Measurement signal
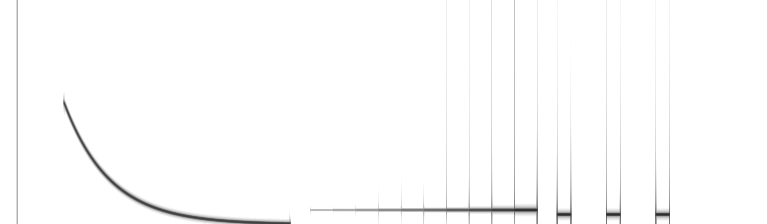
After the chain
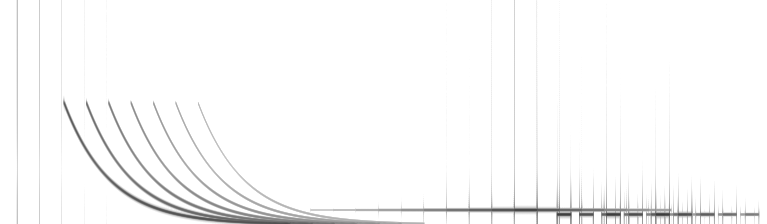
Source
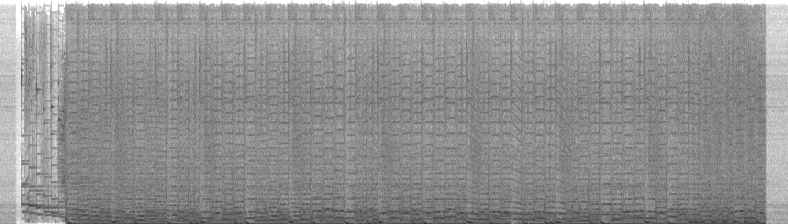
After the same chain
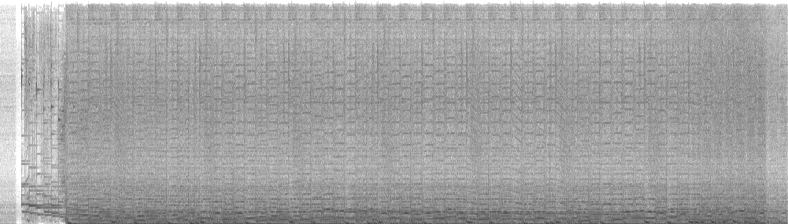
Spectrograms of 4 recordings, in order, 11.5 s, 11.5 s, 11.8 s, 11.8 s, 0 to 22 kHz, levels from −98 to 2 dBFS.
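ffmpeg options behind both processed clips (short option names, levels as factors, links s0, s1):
-filter_complex "[0:a]equalizer=f=5500:w=1.1:g=-7.5,asplit=2[s0][s1];[s1]aecho=0:1:335|670|1005|1340|1675|2010:0.422|0.211|0.105|0.0527|0.0264|0.0132[s2];[s0][s2]amix=inputs=2:normalize=0,volume=0.447"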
